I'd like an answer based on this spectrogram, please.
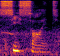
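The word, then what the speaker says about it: CSIDH: graph to my right seaside yes these things has to be pronounced seaside the family of schemes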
